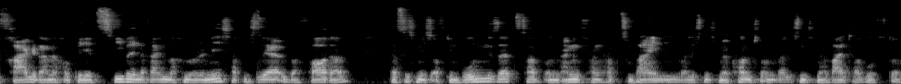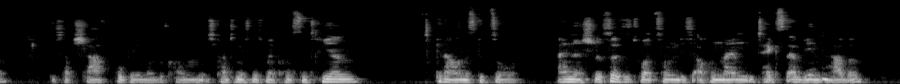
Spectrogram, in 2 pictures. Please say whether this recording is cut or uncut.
cut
